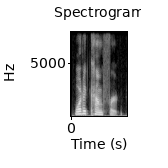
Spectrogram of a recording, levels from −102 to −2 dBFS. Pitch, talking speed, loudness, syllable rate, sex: 210 Hz, 195 wpm, -18 LUFS, 5.7 syllables/s, female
